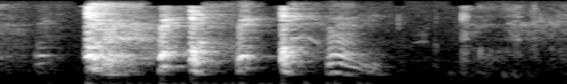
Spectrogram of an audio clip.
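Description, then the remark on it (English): A person coughs in a rapid fit of about six harsh coughs in quick succession, then a brief quieter pause with a faint trailing sound. “I'm allergic to my cat. And I adore her. And she makes me cough.”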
